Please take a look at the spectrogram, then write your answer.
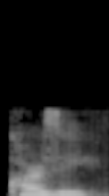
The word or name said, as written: karzey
